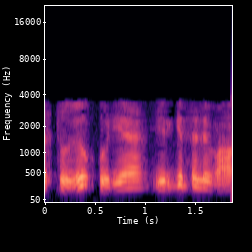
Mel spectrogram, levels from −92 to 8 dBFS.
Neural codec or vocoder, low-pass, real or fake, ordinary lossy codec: none; 3.6 kHz; real; MP3, 16 kbps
